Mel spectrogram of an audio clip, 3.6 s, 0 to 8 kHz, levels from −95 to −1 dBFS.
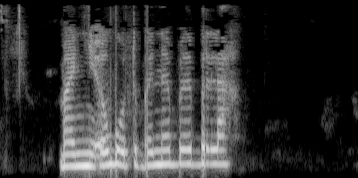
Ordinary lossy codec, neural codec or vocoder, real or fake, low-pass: MP3, 32 kbps; codec, 24 kHz, 0.9 kbps, WavTokenizer, medium speech release version 2; fake; 7.2 kHz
